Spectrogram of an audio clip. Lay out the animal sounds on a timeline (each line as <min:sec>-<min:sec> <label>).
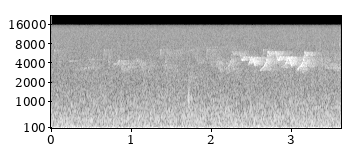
0:00.0-0:02.3 Least Flycatcher (Empidonax minimus)
0:00.0-0:02.5 Red-eyed Vireo (Vireo olivaceus)
0:02.0-0:03.4 Common Yellowthroat (Geothlypis trichas)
